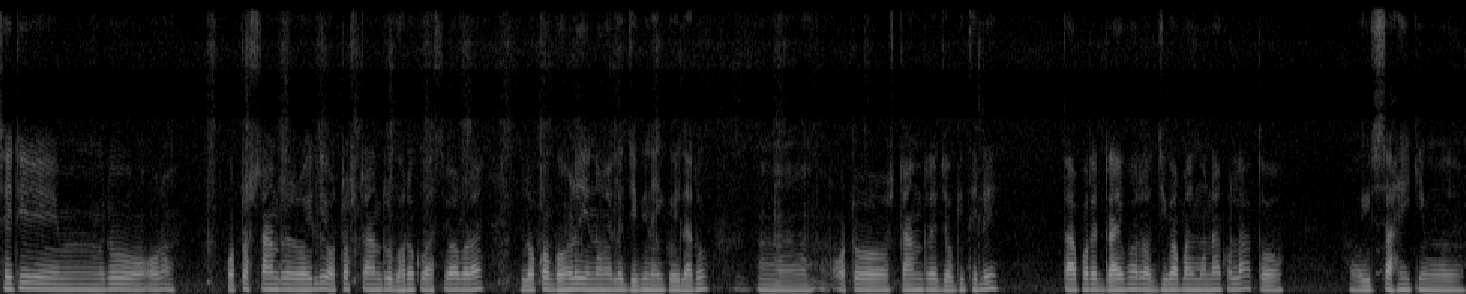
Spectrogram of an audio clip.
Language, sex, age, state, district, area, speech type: Odia, male, 30-45, Odisha, Koraput, urban, spontaneous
